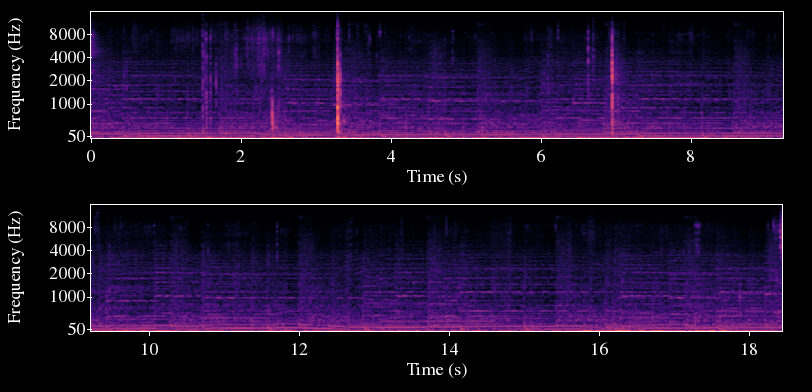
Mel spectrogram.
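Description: Background music of soft held low notes that change in steps, with a few sharp clicks of a bite and chewing on a burger in the first seconds and once more a little later.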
